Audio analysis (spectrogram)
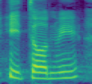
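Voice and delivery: ordinary delivery, nothing marked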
